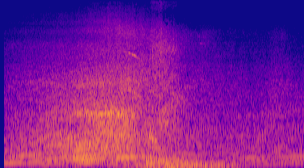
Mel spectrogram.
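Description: A car engine revving and passing by, with a rush of tire and air noise that peaks about two seconds in and then fades away.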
